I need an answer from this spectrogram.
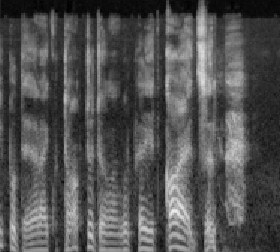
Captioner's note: laughing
